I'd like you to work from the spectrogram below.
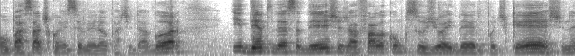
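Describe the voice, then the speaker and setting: A man talks at a moderate pace and a medium pitch, with ordinary pitch variation. He has an ordinary speaking voice. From Belo Horizonte, Minas Gerais, Brazil. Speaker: podcast co-host. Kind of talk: podcast conversation.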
